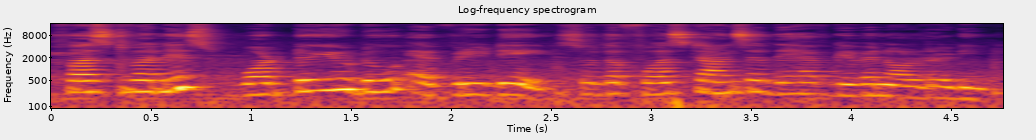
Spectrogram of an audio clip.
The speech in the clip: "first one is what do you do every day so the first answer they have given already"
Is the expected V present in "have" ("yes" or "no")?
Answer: yes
